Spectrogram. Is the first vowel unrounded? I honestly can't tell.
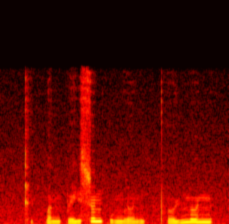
yes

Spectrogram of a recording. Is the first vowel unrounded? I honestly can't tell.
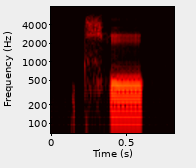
yes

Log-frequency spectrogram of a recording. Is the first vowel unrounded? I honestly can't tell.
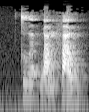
no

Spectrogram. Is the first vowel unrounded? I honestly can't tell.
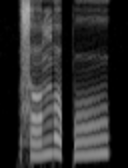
yes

